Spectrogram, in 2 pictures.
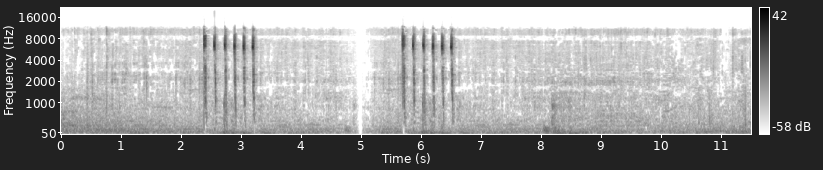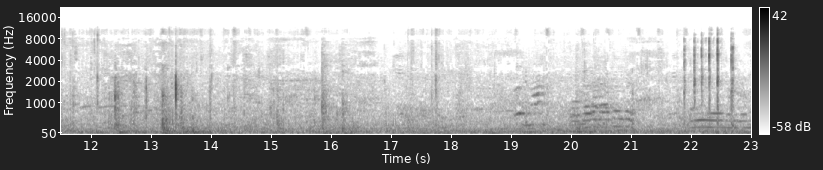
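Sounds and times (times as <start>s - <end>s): small animal high-pitched chirps: 2.4s - 3.3s, 5.7s - 6.6s.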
